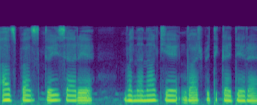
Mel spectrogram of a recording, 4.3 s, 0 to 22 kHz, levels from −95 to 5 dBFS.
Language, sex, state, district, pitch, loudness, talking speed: Hindi, female, Arunachal Pradesh, Papum Pare, 180 Hz, -15 LUFS, 170 wpm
